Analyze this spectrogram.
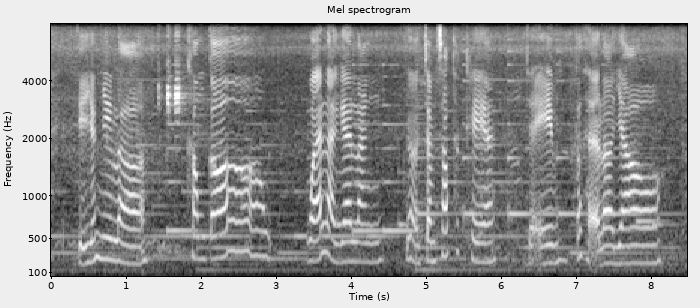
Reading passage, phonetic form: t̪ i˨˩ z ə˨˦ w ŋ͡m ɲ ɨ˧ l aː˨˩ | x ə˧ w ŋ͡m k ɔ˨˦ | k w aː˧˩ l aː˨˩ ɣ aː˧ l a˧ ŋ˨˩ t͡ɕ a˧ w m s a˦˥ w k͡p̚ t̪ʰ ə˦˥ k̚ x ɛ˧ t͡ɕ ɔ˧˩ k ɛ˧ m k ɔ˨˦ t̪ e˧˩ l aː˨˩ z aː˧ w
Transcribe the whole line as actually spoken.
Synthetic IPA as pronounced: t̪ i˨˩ z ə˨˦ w ŋ͡m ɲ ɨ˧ l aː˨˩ | x ə˧ w ŋ͡m k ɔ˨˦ | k w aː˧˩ l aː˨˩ ɣ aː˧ l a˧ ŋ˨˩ t͡ɕ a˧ m s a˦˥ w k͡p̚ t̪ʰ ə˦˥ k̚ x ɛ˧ t͡ɕ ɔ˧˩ ʔ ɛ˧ m k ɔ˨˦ t̪ʰ e˧˩ l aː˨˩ z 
